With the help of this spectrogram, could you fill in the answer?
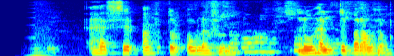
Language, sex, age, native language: Icelandic, male, 13, Icelandic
